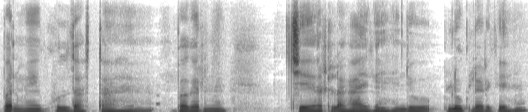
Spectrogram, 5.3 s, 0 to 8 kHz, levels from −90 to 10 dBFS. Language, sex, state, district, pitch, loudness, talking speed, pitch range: Hindi, male, Jharkhand, Deoghar, 120 Hz, -19 LUFS, 170 wpm, 115-130 Hz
